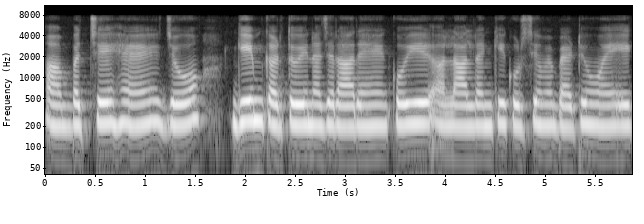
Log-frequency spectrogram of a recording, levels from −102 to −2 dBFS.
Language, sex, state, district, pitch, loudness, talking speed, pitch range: Hindi, female, Uttar Pradesh, Varanasi, 210 Hz, -15 LUFS, 215 wpm, 205-220 Hz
